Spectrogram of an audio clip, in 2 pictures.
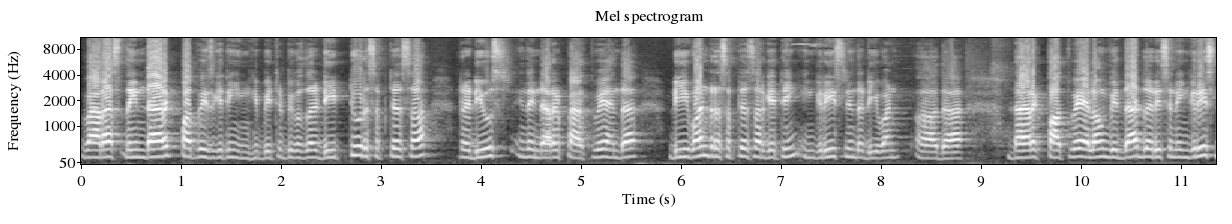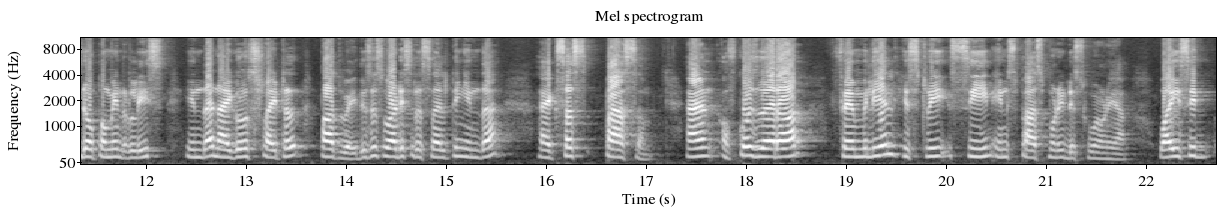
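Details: Adult speaker lecturing; normal speech.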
